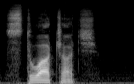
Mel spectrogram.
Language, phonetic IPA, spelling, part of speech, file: Polish, [ˈstwat͡ʃat͡ɕ], stłaczać, verb, Pl-stłaczać.ogg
